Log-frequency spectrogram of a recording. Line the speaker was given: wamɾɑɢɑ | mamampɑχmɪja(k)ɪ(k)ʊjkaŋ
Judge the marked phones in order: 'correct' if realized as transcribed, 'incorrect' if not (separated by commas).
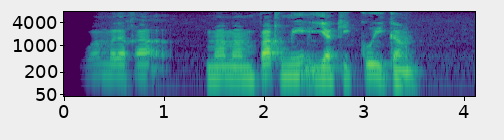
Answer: correct, correct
